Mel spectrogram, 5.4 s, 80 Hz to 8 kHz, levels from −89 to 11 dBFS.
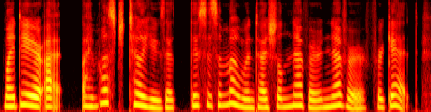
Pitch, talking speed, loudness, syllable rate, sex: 240 Hz, 180 wpm, -18 LUFS, 4.4 syllables/s, female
